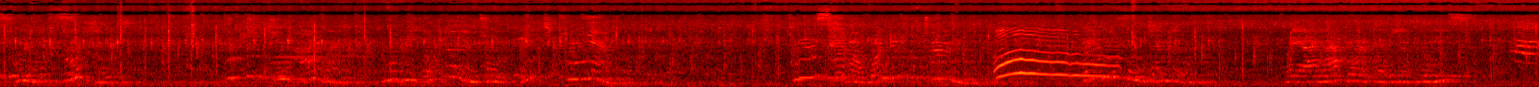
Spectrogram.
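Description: A young child babbles and squeals nearby.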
